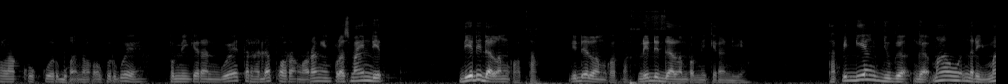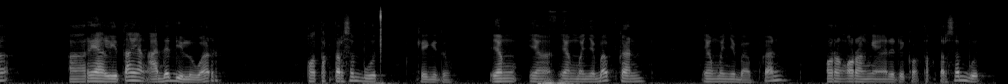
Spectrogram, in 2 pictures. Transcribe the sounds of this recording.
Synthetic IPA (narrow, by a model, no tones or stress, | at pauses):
t̪olak̚ukʊrbukant̪olakukʊrɡuejapəmikiɾanɡuɛt̪ərɦadapoɾaŋoɾaŋjaŋklosmaindɪt̪̚ | diadidalamko̰t̪ak̚diadidalamkot̪ak̚diadidalampəmikiɾandia | t̪apidiad͡ʒuɡaŋɡaʔmaunəɾima | ərealit̪ajaŋʔa̰dadiluar | kot̪ak̚t̪ərsəbʊt̪̚kajaɡit̪u | jaŋjajaŋməɲəbap̚kanjaŋməɲəbap̚kanoɾaŋoɾaŋjaŋadadikot̪ak̚t̪ərsəbʊt̪̚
